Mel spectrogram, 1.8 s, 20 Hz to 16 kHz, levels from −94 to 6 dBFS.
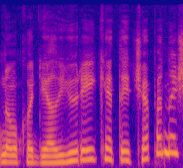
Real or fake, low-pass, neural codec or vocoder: real; 14.4 kHz; none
